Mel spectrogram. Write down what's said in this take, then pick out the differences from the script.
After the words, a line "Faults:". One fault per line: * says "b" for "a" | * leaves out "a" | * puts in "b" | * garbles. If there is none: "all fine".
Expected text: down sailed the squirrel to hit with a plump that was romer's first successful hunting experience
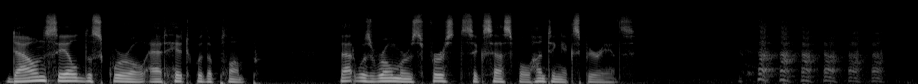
down sailed the squirrel at hit with a plump that was romer's first successful hunting experience
Faults:
* says "at" for "to"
